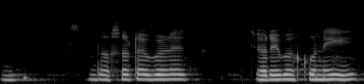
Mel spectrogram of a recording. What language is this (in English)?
Odia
